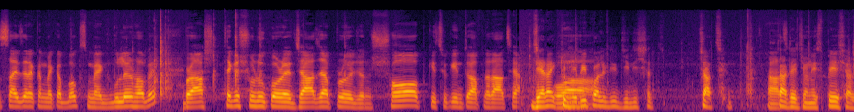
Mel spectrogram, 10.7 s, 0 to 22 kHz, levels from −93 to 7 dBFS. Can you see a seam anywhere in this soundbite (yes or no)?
yes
